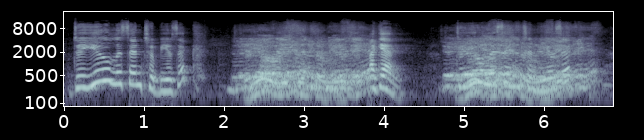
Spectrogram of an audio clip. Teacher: So we want to make rising intonation, use rising intonation on the yes, no question.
